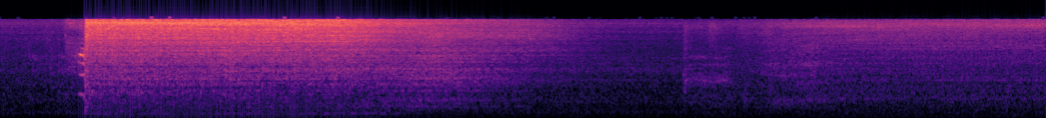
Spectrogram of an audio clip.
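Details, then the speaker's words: Freedom Hauler / Idaho Tote trailer, owner-added air lines, system charged: sharp steady air hiss tapering over a few seconds then a faint lingering hiss, air leaking at a line joint/fitting, weaker than the day before. "and i can hear it but it's it's a weak sound but it's there's something in there"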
